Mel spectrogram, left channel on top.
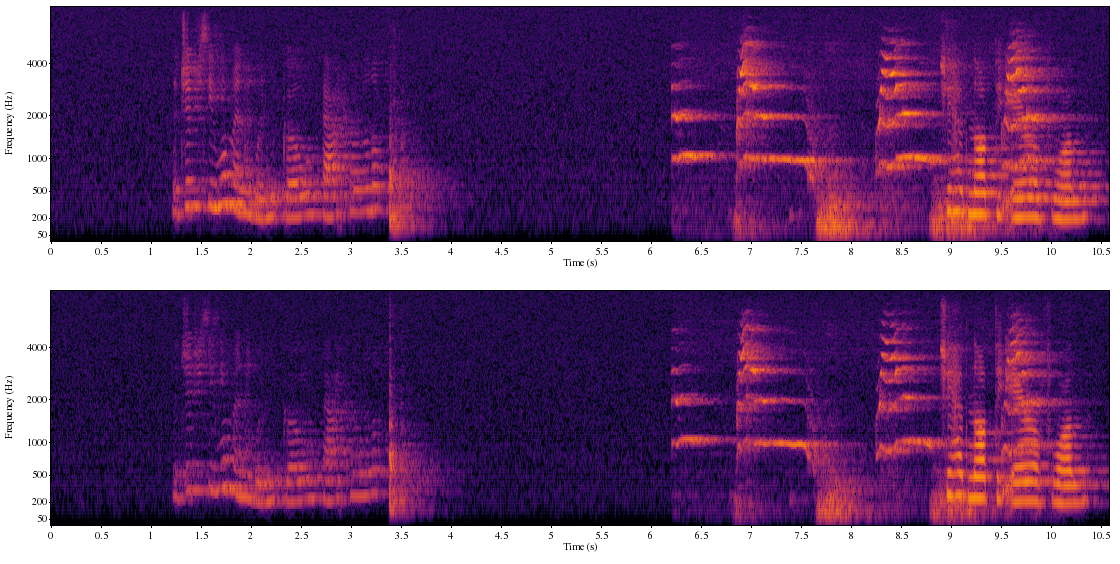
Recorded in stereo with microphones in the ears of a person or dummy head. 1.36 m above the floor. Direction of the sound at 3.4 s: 45° right (ahead or behind).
